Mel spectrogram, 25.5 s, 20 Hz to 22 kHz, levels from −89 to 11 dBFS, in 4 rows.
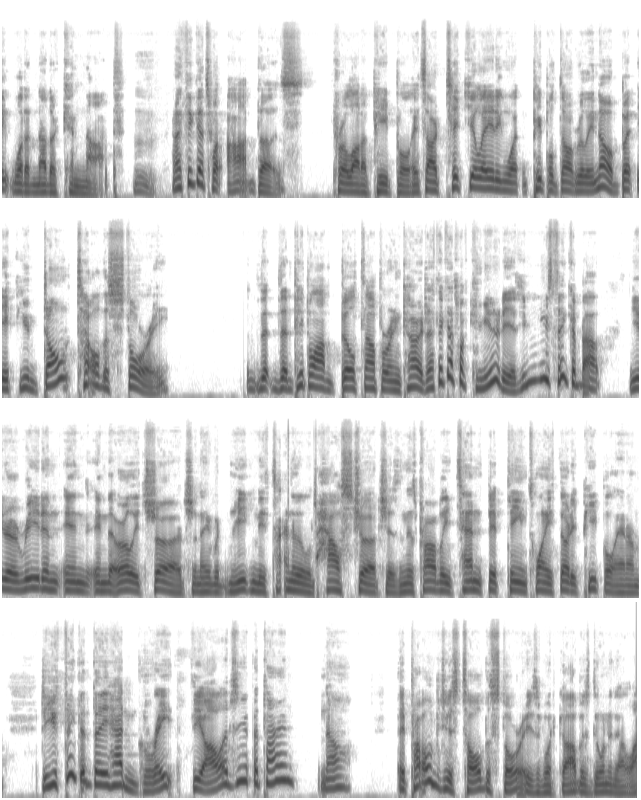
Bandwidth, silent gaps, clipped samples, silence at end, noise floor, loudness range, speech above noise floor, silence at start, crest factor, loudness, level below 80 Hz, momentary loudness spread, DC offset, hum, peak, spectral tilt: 15.5 kHz; none; under 0.1%; 0 s; -58 dBFS; 2 LU; 35 dB; 0 s; 18 dB; -23 LUFS; -52 dBFS; 7 LU; under 0.1%; none; -6 dBFS; -5.5 dB/octave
